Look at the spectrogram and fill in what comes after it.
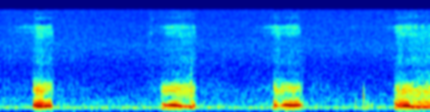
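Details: Snoring French Bulldog, with four rasping, buzzy, wheezy breaths repeating roughly every one and a half to two seconds over a steady low hum.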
